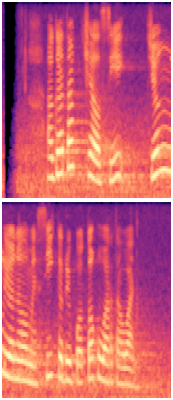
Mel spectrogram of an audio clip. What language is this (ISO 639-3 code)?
sun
